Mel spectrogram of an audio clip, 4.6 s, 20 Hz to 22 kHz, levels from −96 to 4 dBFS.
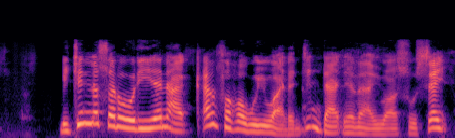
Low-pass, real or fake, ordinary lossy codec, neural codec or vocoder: none; fake; none; codec, 16 kHz, 2 kbps, FreqCodec, larger model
